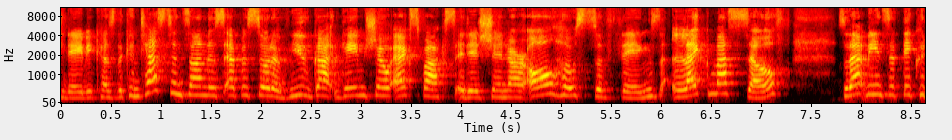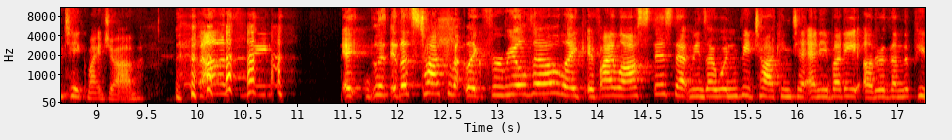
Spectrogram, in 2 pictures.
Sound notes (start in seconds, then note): 9.8 laughing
